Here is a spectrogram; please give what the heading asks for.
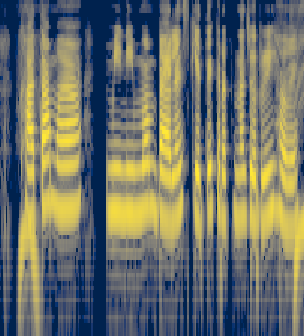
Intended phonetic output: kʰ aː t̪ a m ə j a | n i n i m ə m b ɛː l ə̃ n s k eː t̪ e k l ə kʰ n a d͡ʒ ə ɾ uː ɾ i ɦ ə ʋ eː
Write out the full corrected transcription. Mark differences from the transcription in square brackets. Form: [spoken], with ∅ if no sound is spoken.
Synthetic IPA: kʰ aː t̪ a m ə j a | [m] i n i m ə m b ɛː l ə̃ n s k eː t̪ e k [ɾ] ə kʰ n a d͡ʒ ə ɾ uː ɾ i ɦ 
